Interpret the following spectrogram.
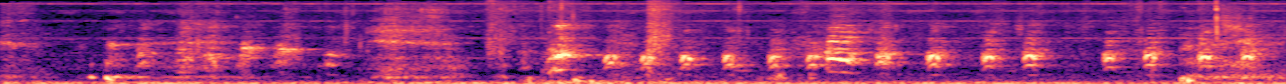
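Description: Faint animal calls: a run of short, repeated calls that starts about a second in and comes more thickly in the second half, over a low steady hum.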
